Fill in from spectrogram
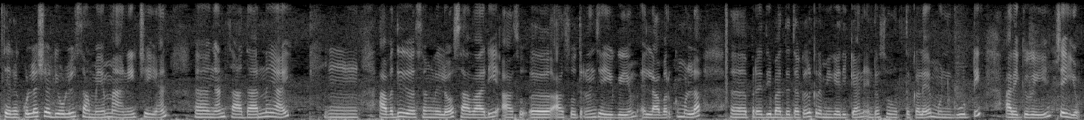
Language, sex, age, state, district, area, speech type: Malayalam, female, 18-30, Kerala, Kozhikode, rural, spontaneous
